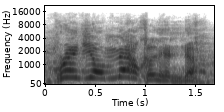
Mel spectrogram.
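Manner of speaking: high shouted call across the café. Acted. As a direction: holler the order to the back. Barista calling out the order.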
